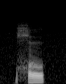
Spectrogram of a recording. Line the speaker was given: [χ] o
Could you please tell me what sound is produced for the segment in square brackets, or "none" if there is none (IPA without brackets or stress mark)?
χ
